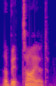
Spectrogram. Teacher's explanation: we don't hear two separate consonant sounds. We just hear one.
